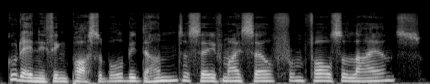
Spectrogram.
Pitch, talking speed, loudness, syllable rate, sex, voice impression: 155 Hz, 155 wpm, -17 LUFS, 4.6 syllables/s, male, very masculine, slightly old, very thick, tensed, very powerful, bright, slightly soft, clear, fluent, slightly raspy, very cool, intellectual, slightly refreshing, sincere, very calm, mature, friendly, very reassuring, unique, slightly elegant, wild, sweet, lively, kind, slightly intense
